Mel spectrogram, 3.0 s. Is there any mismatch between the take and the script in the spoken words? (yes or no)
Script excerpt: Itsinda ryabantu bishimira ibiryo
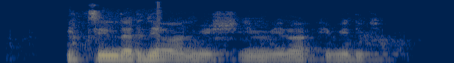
no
